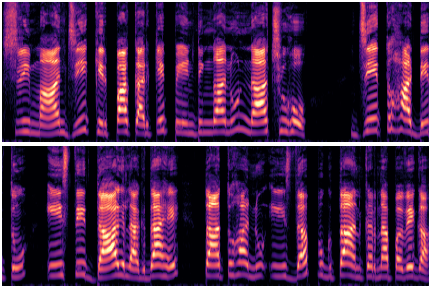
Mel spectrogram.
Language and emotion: Punjabi, angry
